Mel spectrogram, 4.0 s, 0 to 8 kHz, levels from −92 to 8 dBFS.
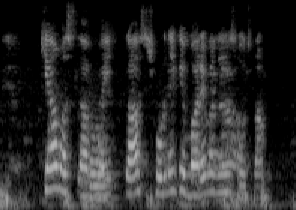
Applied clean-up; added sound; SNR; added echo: none; Brass instrument; 9 dB; reverberation time 0.3 s.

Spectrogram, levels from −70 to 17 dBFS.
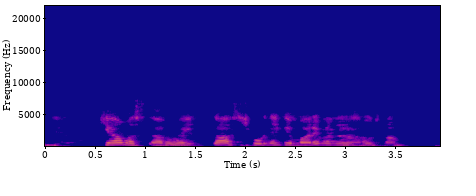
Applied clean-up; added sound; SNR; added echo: classical method WPE with log-MMSE.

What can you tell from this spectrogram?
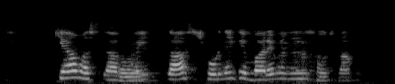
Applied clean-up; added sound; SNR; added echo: neural separator model SepFormer DNS4.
